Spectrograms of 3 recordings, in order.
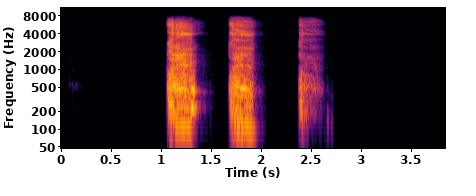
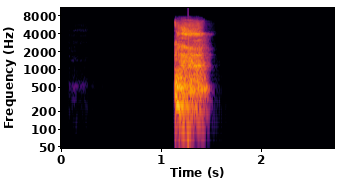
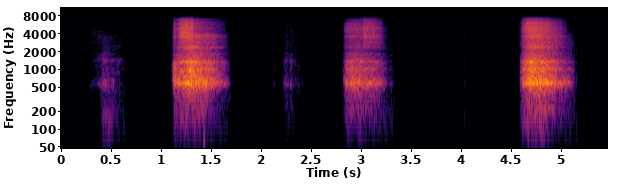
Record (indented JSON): {
  "three_cough_length": "3.8 s",
  "three_cough_amplitude": 30973,
  "three_cough_signal_mean_std_ratio": 0.31,
  "cough_length": "2.7 s",
  "cough_amplitude": 30450,
  "cough_signal_mean_std_ratio": 0.27,
  "exhalation_length": "5.5 s",
  "exhalation_amplitude": 16168,
  "exhalation_signal_mean_std_ratio": 0.33,
  "survey_phase": "alpha (2021-03-01 to 2021-08-12)",
  "age": "18-44",
  "gender": "Male",
  "wearing_mask": "No",
  "symptom_cough_any": true,
  "symptom_fatigue": true,
  "symptom_fever_high_temperature": true,
  "symptom_headache": true,
  "symptom_onset": "2 days",
  "smoker_status": "Never smoked",
  "respiratory_condition_asthma": false,
  "respiratory_condition_other": false,
  "recruitment_source": "Test and Trace",
  "submission_delay": "2 days",
  "covid_test_result": "Positive",
  "covid_test_method": "ePCR"
}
